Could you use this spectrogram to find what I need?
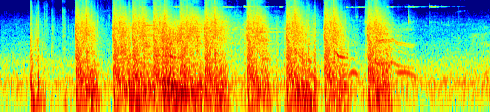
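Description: A rifle fires several loud shots in a large echoing hall.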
